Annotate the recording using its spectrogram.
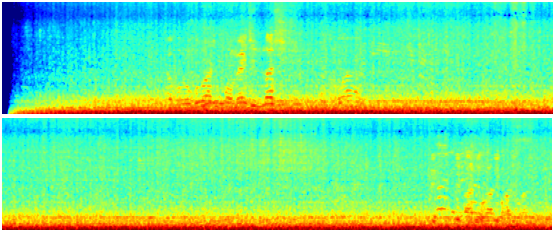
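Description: Steady low drone of engine and road noise inside a moving vehicle's cab on the highway, fading in at the start.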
